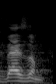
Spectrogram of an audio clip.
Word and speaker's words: WASM: the sort form is wasm which is pronounced as vasm so Blazer vasm SQL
